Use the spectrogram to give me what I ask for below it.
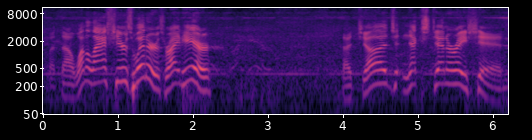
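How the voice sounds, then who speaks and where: Guy calling a tractor pull live, highish punchy voice, bit of outdoor engine noise behind. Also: big pitch swings, slow, pushed and bright. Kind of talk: live sports commentary. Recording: noisy outdoor event with vehicles.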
